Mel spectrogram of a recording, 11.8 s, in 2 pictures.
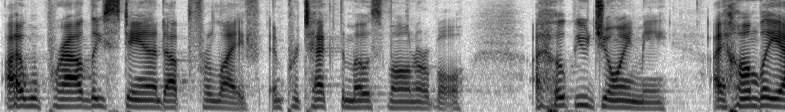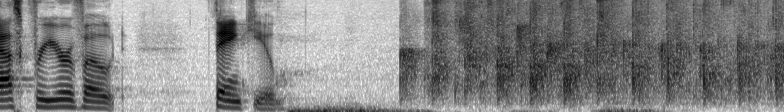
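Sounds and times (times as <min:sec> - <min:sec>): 
speech: 0:00.0 - 0:06.9, 0:07.5 - 0:08.2
audience applause after a candidate's speech: 0:08.9 - 0:11.7.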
